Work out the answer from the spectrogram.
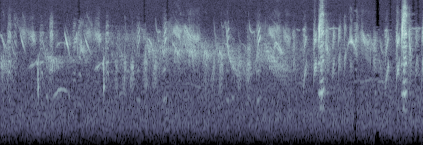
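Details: Common Starling singing in Central Russia: a dense, fast chatter of scratchy, twittering notes with brief clicks and a couple of sharp, high bursts near the end.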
